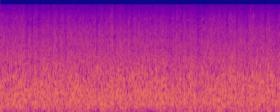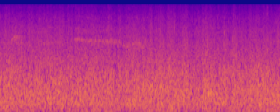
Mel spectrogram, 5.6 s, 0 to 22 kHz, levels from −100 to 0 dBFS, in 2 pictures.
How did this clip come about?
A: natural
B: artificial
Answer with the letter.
B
